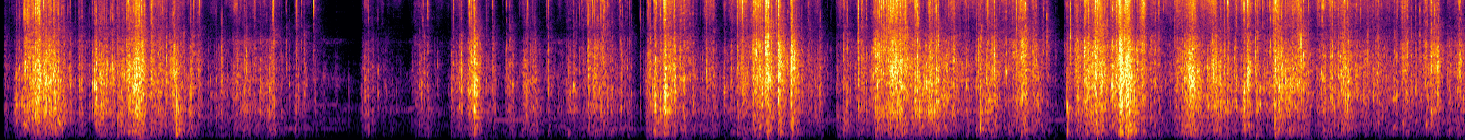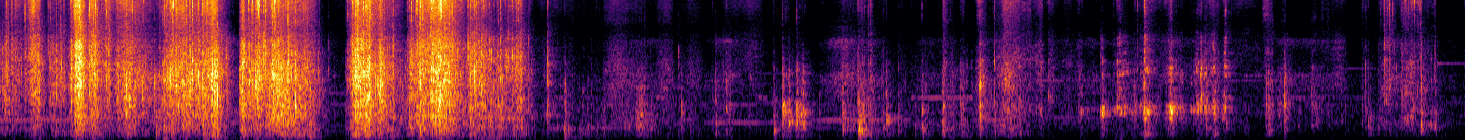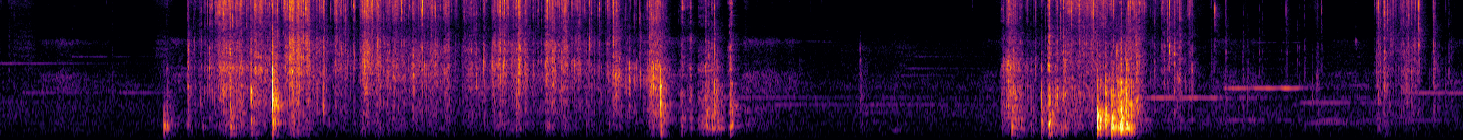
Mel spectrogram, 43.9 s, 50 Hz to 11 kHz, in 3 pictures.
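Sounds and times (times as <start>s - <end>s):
plastic mailer bag crinkling: 0.0s - 20.3s, 28.3s - 29.2s, 31.1s - 36.9s, 39.3s - 43.9s
cardboard box handling rustle: 39.4s - 41.2s.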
